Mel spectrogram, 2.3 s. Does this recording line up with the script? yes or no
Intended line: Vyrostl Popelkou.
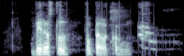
yes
